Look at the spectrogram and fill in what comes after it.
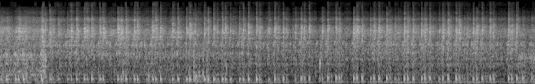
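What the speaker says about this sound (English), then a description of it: "So we're gonna fire it up here and take it for a spin" A 2015 Wildcat X 1000 Limited side-by-side engine runs loud and close, a steady rough idle with a rapid throbbing pulse that holds throughout, no voices.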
